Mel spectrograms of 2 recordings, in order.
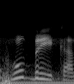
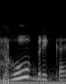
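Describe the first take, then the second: First: The stress is on the second syllable, bri. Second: The stress is on the first syllable, ru. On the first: The speaker calls it right. "é o bri que é a sílaba tônica" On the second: The speaker calls it wrong. "erra rúbrica, está errado porque ela não tem um acento aqui e ela não é uma proparoxítona"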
